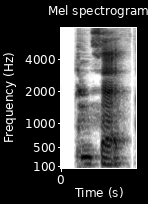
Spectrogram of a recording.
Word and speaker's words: MMFT: There's two big principles upon which MFIT, that's the abbreviation, MMFT, and we pronounce MFIT, is based.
